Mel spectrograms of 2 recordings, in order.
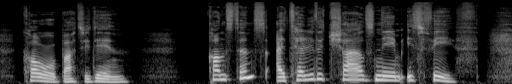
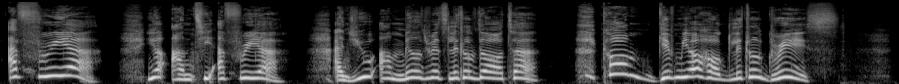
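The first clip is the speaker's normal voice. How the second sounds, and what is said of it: Jamaican accent. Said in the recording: “Her accent was pure Jamaican.”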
